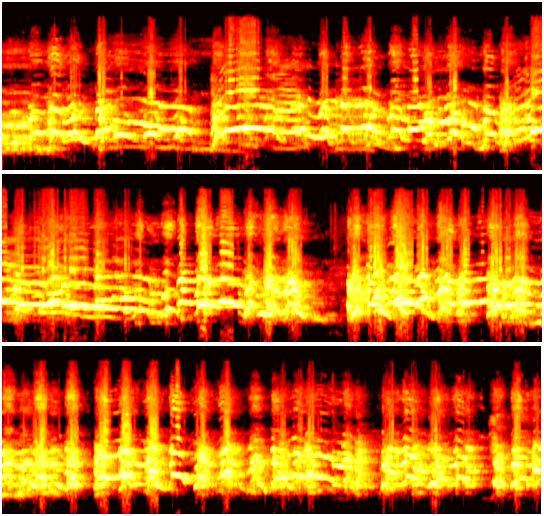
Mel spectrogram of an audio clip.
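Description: Three dogs howling together in a chorus, several wavering howls overlapping at once, with short barks and yips mixed in. The chorus breaks off briefly about halfway through and picks up again.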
